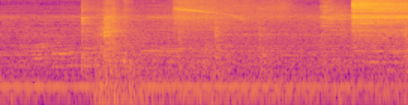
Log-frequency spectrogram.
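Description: Train doors slide open.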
